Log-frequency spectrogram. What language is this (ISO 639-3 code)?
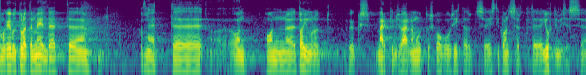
est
